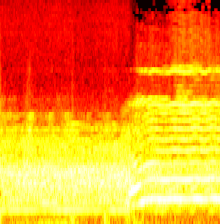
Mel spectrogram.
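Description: Old, narrow-sounding recording of a male Quran reciter: a steady mains hum under a noisy, muffled background. About a second and a half in, the reciter's voice swoops up into a long held note of melodic recitation.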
